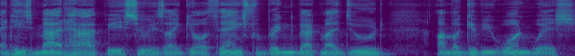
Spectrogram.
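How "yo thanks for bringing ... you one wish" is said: usual speaking voice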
